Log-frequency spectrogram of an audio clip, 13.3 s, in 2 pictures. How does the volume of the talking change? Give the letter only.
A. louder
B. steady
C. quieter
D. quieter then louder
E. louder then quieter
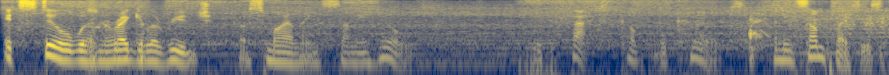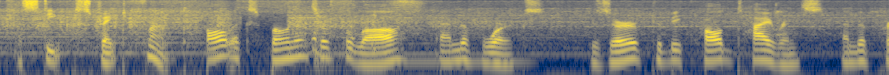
D.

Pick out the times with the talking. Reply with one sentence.
You can hear the talking from 0.0 to 13.2 s.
